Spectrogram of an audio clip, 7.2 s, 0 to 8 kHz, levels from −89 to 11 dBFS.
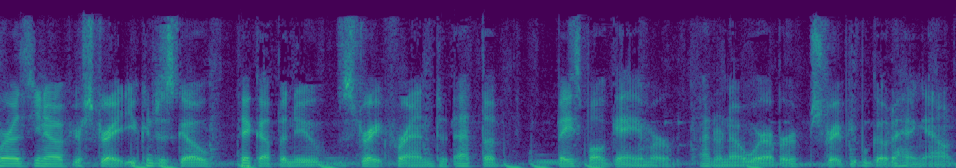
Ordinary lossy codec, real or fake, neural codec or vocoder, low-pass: AAC, 32 kbps; real; none; 7.2 kHz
